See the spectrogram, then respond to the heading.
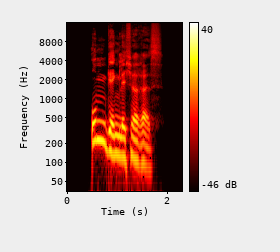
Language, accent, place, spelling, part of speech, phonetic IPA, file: German, Germany, Berlin, umgänglicheres, adjective, [ˈʊmɡɛŋlɪçəʁəs], De-umgänglicheres.ogg
- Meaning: strong/mixed nominative/accusative neuter singular comparative degree of umgänglich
